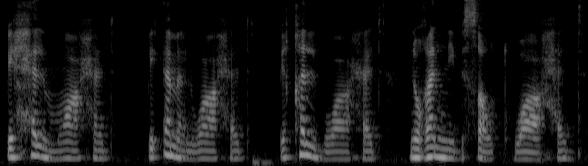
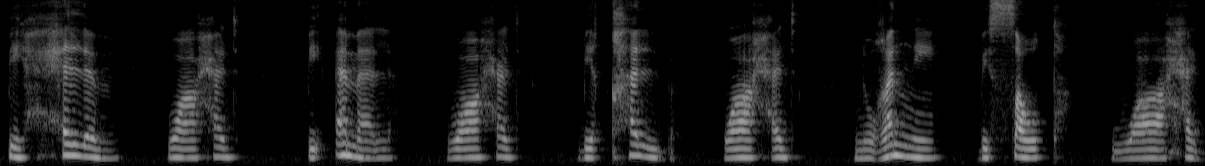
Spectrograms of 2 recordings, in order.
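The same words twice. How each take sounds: First: It is read at normal speed. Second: It is read slowly and carefully.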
